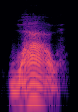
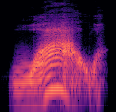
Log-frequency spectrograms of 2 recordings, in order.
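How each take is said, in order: First: It is said plainly, without extra emphasis. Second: It is said with strong emphasis.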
